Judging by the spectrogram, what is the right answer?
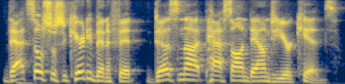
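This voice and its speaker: A man's voice: a little high, sing-song, a little fast. Chatty man in his forties. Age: 40s. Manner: earnest, chatty, repeats himself. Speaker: financial advisor and show host. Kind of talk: casual radio-show chat.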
